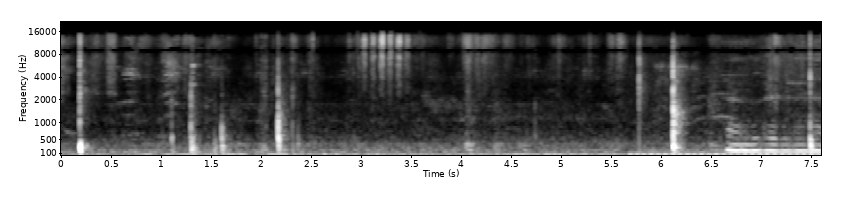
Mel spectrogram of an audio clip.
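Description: Scattered sharp clicks and taps from handling a plastic seasoning shaker and utensils over a bowl of beaten eggs, over a low steady hum; a steady buzzing tone comes in near the end.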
